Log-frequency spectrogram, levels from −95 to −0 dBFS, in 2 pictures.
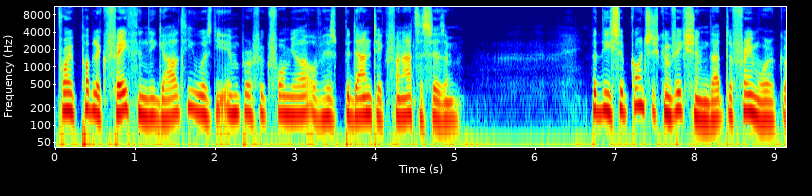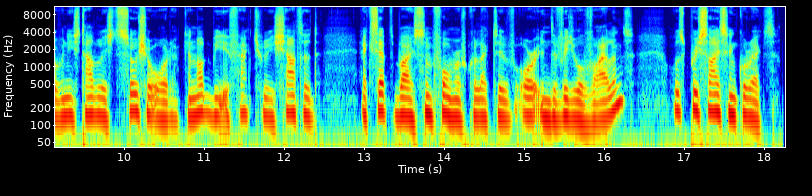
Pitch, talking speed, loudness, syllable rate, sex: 145 Hz, 140 wpm, -18 LUFS, 5.5 syllables/s, male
